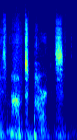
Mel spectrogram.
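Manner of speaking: very quiet, hushed whisper under the breath. Answering what the person slipped out of, whispering. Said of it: "it made it weirder that you whispered it".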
